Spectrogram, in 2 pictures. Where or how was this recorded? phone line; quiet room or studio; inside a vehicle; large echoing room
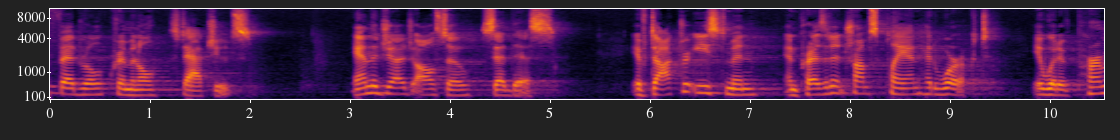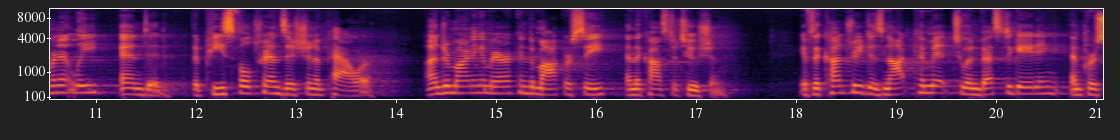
large echoing room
